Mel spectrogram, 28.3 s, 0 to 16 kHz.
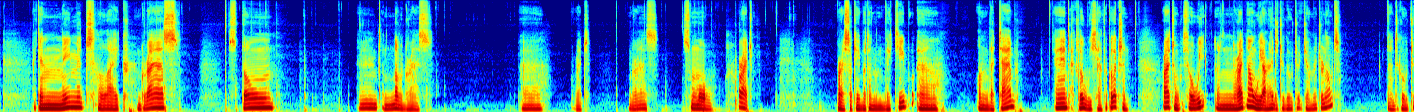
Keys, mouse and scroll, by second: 3.6 s, 6.3 BackSpace, 9.5 BackSpace, 14.4 l.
